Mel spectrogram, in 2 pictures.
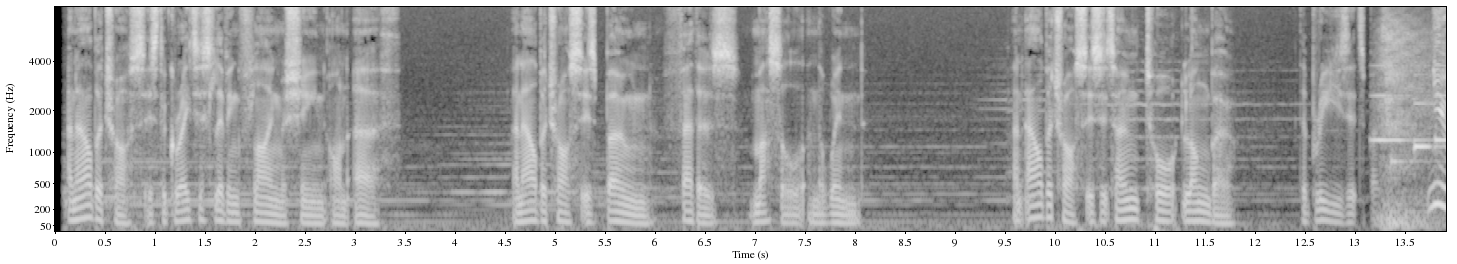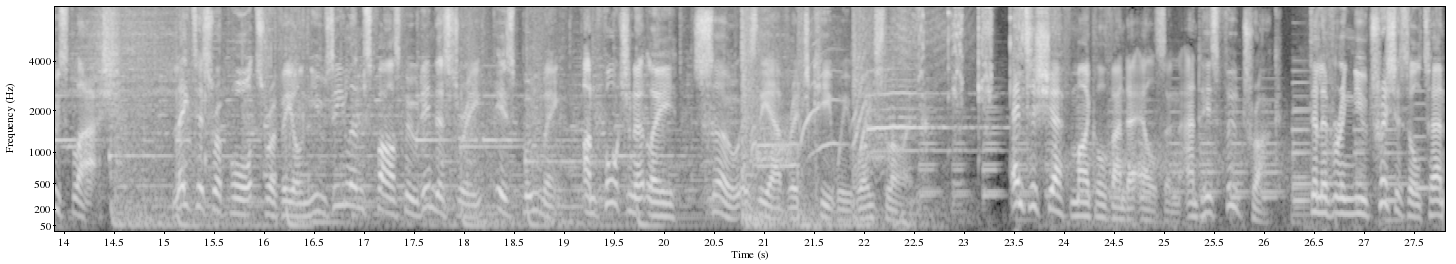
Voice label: narration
